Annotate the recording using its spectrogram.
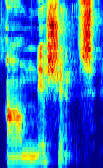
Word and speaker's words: omniscience: The right pronunciation, although it's spelled omniscience, is omniscience.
